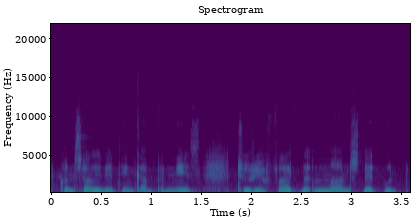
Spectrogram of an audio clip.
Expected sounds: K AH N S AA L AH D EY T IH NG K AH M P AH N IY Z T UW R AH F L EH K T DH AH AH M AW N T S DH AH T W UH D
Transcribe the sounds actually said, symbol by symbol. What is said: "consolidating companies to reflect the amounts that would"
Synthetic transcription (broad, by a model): K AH N S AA L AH D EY T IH NG K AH M P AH N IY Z T UW R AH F EH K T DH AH AH M AW N T S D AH T W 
